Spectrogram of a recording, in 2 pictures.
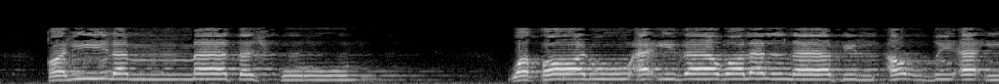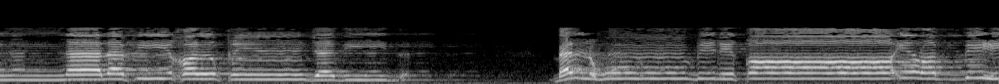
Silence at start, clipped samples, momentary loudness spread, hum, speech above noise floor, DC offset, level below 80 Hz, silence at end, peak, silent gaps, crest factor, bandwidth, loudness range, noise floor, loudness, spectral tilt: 0.5 s; under 0.1%; 13 LU; none; 35 dB; under 0.1%; -52 dBFS; 0 s; 0 dBFS; none; 16 dB; 5.8 kHz; 8 LU; -50 dBFS; -15 LUFS; -8.5 dB/octave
